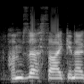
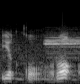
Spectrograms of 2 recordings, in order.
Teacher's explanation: حمزہ ساکنہ جب ہو، یعنی الف پر اگر جزم ہو تو یہ حمزہ ساکنہ ہو گیا اور اس کے پڑھنے میں جھٹکا ہوتا ہے، جیسے اقرأ۔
